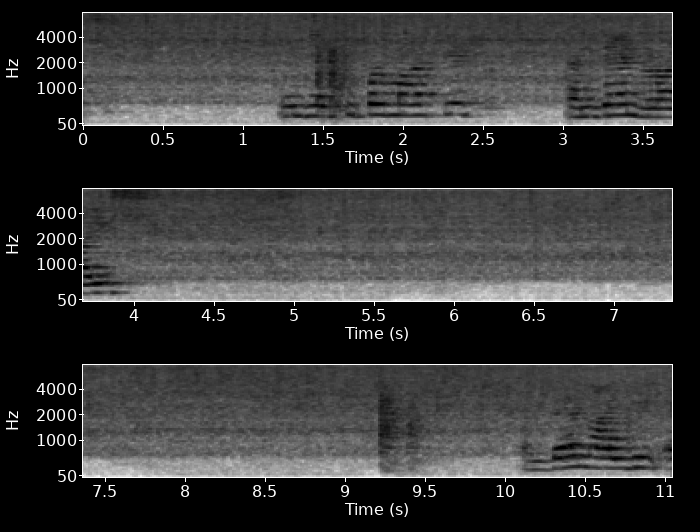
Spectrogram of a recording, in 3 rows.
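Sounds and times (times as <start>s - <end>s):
ghee sizzling in a pot: 0.0s - 11.0s.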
